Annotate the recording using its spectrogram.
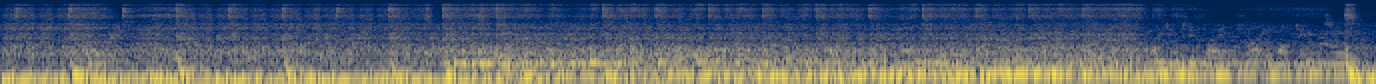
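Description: Loud electronic bass music, in the dubstep style, played by DJs through a club sound system and recorded on a phone, with heavy sub-bass throughout. Near the end the deepest bass briefly drops away.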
